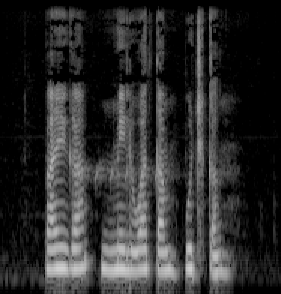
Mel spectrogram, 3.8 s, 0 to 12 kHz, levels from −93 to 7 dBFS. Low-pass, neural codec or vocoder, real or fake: 10.8 kHz; none; real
